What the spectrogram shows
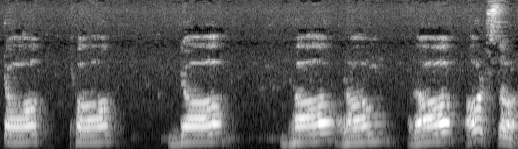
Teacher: हमारी जीभ जो है तालु को टच करती अगले हिस्से, यानी दांत के बगल में थोड़ा सा ऊपर जब टच करती है वही होता है हमारा क्या, मूर्धन्य होता है।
